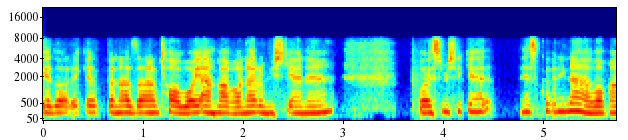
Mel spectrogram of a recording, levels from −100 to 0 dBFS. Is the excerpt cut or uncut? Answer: uncut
